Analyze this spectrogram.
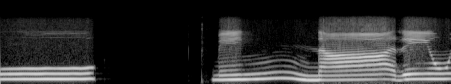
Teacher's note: यहाँ पे रा को बारीक पढ़ेंगे, रा के नीचे दो जेरे हैं इसलिए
